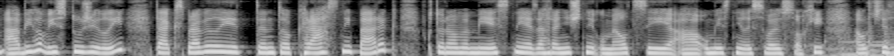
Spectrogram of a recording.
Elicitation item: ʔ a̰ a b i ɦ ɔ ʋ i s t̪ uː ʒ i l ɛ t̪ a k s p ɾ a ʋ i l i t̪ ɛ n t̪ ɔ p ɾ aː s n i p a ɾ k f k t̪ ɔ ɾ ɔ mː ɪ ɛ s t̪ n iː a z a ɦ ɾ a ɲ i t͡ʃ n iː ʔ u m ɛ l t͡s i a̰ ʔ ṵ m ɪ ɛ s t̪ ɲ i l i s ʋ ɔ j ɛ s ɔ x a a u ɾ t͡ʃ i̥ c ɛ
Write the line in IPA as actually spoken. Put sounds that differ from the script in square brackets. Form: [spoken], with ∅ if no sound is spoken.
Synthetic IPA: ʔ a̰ a b i ɦ ɔ ʋ i s t̪ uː ʒ i l [i] t̪ a k s p ɾ a ʋ i l i t̪ ɛ n t̪ ɔ [k] ɾ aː s n i p a ɾ k f k t̪ ɔ ɾ ɔ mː ɪ ɛ s t̪ n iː a z a ɦ ɾ a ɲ i t͡ʃ n iː ʔ u m ɛ l t͡s i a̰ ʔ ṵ m ɪ ɛ s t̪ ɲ i l i s ʋ ɔ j ɛ s ɔ x [i] a u ɾ t͡ʃ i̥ c ɛ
